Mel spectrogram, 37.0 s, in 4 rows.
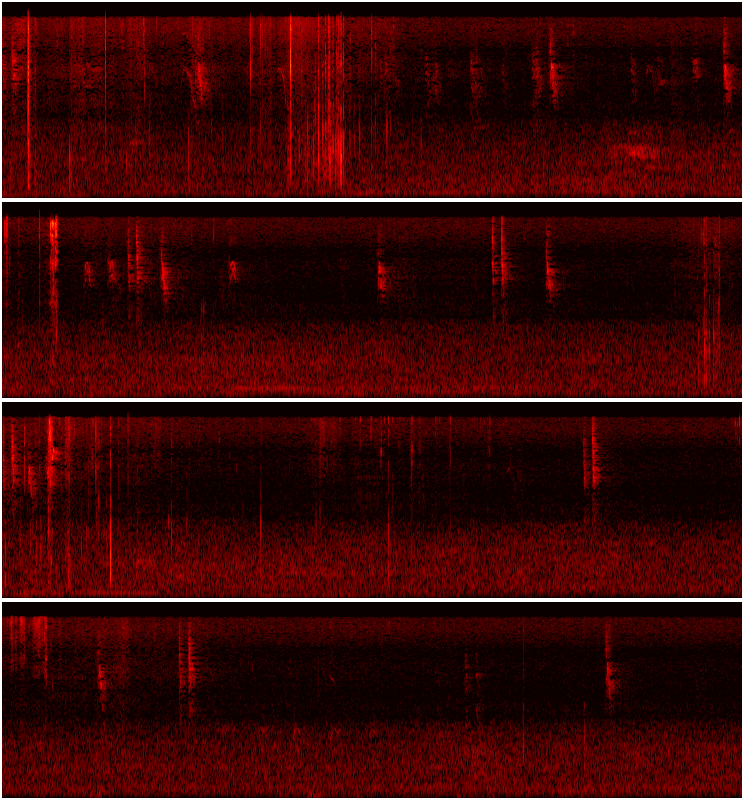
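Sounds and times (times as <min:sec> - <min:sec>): small birds chirping: 0:00.0 - 0:07.2, 0:07.8 - 0:12.3, 0:15.4 - 0:16.4, 0:18.0 - 0:26.2, 0:29.9 - 0:32.1, 0:35.3 - 0:35.7
faint outdoor hum: 0:00.0 - 0:37.0.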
